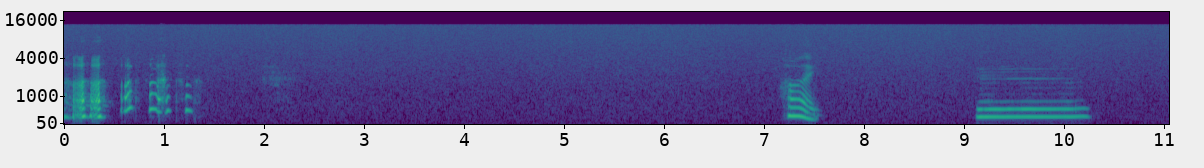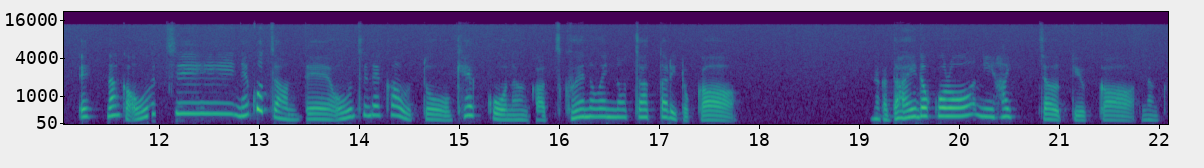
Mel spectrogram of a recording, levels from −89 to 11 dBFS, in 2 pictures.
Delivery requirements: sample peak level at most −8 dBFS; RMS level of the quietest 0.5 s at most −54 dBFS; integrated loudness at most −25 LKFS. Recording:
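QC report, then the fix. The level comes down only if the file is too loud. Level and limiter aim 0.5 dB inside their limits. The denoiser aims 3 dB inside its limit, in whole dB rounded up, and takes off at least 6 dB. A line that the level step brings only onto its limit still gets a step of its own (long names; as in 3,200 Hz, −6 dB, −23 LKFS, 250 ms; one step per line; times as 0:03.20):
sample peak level −7.0 dBFS: out of spec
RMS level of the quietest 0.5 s −50 dBFS: out of spec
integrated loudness −30.5 LKFS: in spec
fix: broadband denoise 7 dB, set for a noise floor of −50 dBFS
brickwall limiter −8.5 dBFS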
